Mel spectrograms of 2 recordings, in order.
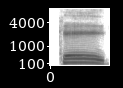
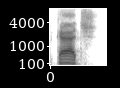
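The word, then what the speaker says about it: cage: انا عندي هنا كلمه باج، لكن هنا ها كيج، ما ينفعش اقول كاج.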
